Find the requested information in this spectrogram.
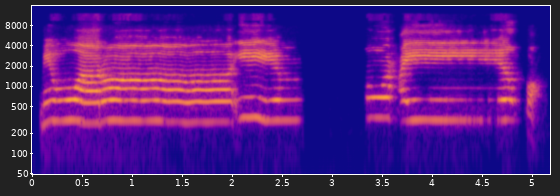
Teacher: Mim sukun ketemu mim, idgham mimi, ditahan dan ya digunnah dan ditahan.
